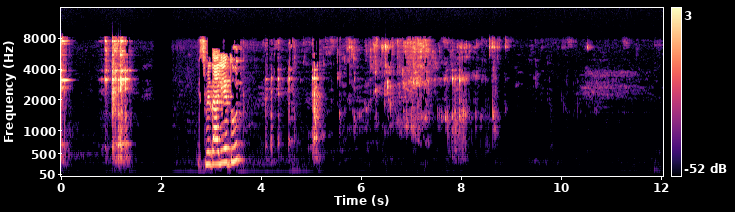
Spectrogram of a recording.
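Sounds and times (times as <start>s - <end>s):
milk pouring into glass: 5.2s - 10.7s.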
